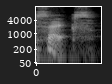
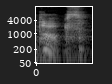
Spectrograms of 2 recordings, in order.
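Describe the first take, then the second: First: The name is said as one word, 'sex'. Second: The name is said as one word, 'kex'. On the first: "Some people pronounce it sex" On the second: "Apparently that is how it is pronounced"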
